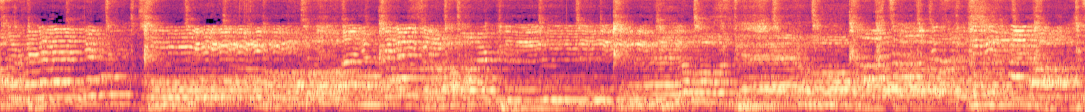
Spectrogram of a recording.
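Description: Co-ed a cappella group singing live in harmony, a female soloist's lead voice over the group's backing vocals, with a brief break in the sound about a second in.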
